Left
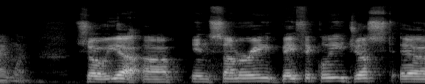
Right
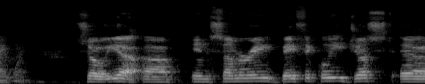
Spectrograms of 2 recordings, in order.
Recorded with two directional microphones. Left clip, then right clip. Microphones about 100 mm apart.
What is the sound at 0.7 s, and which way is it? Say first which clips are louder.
Speech: left 7 dB; 10° left (ahead or behind).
